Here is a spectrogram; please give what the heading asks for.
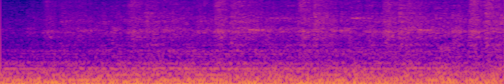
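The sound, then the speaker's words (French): Ship engines at full power in an ocean liner's engine room make a loud, dense, low roar that stays steady and continuous, with no voices. “Dans la salle des machines, les moteurs fonctionnent à plein régime, ça rugit comme un animal sauvage.”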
